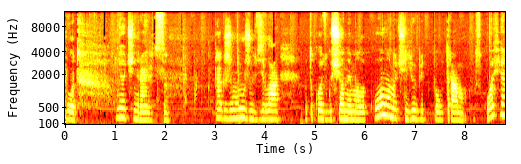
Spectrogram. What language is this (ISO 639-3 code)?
rus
